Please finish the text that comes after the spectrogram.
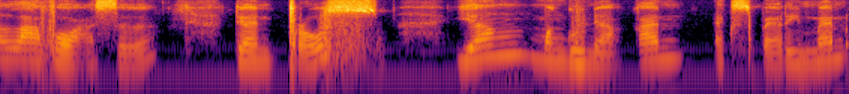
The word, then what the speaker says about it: Lavoisier: kemudian ada seorang bernama lavoisier atau bahasa bacanya lavase dan proses yang menggunakan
